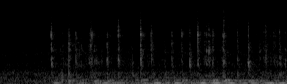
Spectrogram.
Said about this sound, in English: Okay, let me start typing.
